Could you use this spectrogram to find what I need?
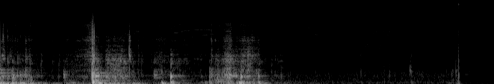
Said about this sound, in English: At 237, a large flock of type 2 crossbills have just come in. And bird 387 was calling loud.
